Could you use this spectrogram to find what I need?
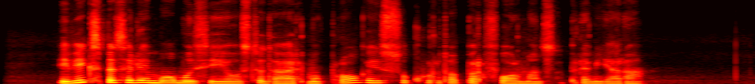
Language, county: Lithuanian, Klaipėda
